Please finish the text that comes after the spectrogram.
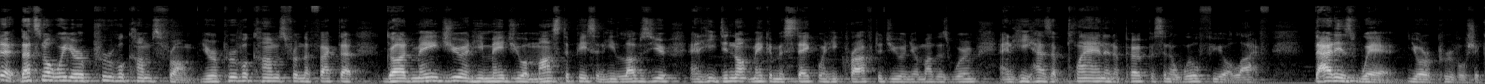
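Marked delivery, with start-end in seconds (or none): none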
